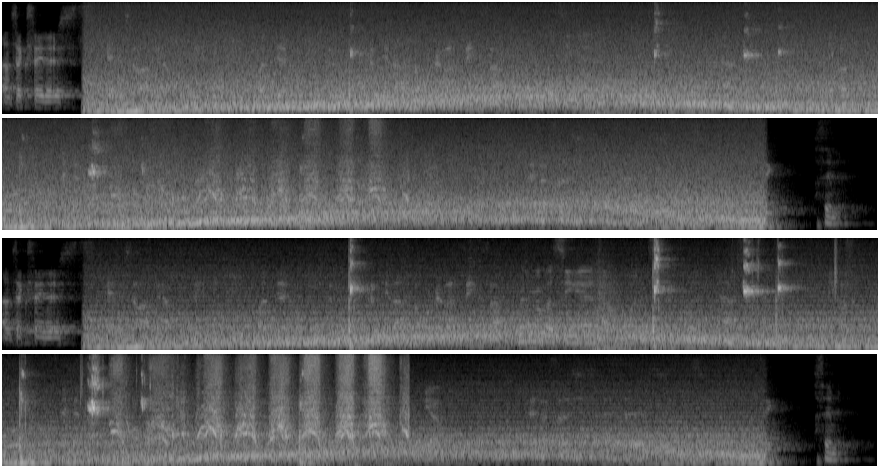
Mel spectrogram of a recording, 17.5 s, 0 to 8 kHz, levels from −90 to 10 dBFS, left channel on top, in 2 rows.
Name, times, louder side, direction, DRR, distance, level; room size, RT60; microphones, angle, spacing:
voice 1, 0.0-5.1 7.2-7.7 8.3-12.8 14.0-16.5, left 2 dB, 85° left, 5 dB, 1.7 m, -48 dB
sound 1, 0.8-16.4, left 3 dB, 40° left, 0.5 m, -35 dB
sound 2, 3.5-3.7 5.9-6.7 7.3-8.0 8.3-8.4 8.9-9.1 9.5-12.8, right 9 dB, 80° right, 0.4 m, -32 dB
voice 2, 5.1-7.6 13.0-13.2 16.9-17.1, right 1 dB, 30° right, 7 dB, 0.8 m, -46 dB
15.5 x 7.6 x 8.9 m, 0.84 s
head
